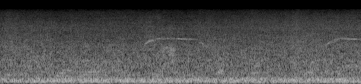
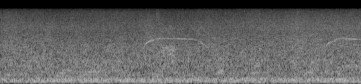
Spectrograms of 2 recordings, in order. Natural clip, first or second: second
